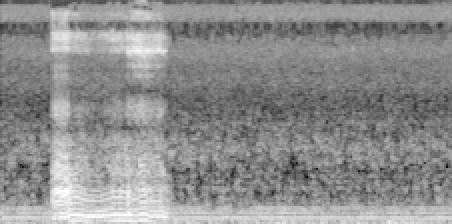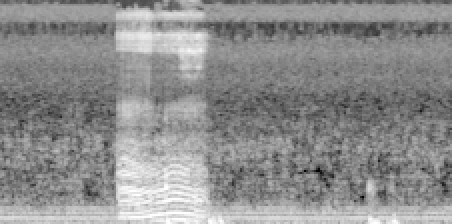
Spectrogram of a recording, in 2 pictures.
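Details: Two wavering, squeaky snores a few seconds apart over steady background hum from a sleeping puppy; puppy snoring.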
